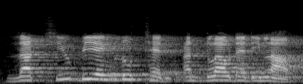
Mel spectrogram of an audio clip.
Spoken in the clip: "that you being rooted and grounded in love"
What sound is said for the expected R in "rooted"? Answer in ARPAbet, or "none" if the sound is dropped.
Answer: L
